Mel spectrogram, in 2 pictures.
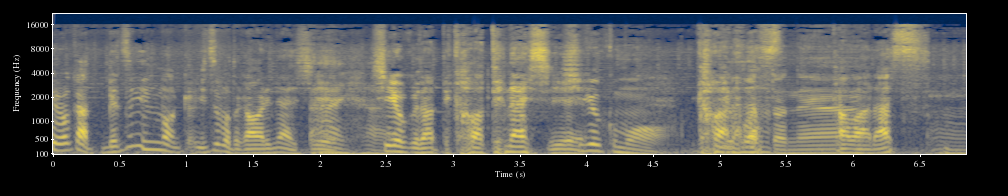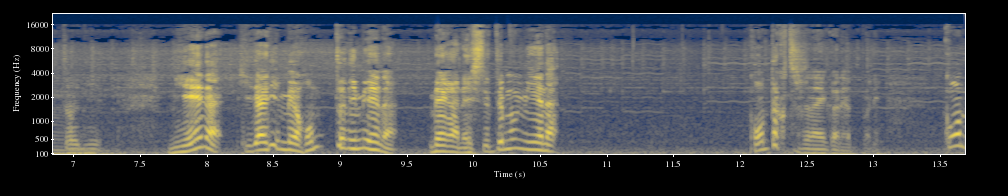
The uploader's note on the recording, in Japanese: パーキング収録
